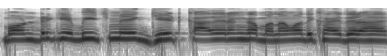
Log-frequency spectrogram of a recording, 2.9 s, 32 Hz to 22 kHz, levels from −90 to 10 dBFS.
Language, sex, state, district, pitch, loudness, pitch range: Hindi, male, Jharkhand, Garhwa, 220 Hz, -13 LUFS, 210-235 Hz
